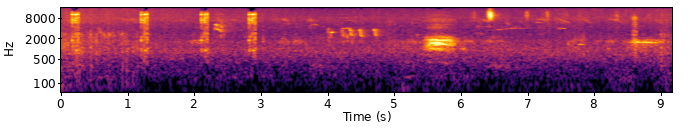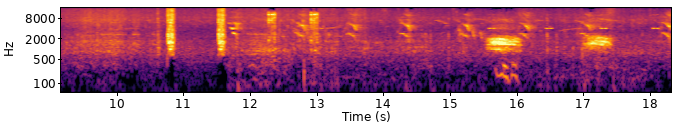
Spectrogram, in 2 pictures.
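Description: Wild birds calling: many short, sharp high chirps and a few longer, lower calls, over a steady background hiss.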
